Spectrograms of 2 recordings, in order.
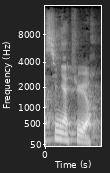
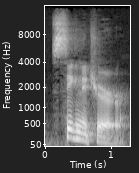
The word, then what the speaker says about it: signature: termine par la signature qui se prononce en anglais sig nature voilà faut vraiment faire attention c'est pas un sig nature non ces signatures ça change tout la première façon vous n'allez pas vous faire comprendre parce que cette prononciation n'existe pas dans la langue de shakespeare si vous dites bien signature l'aiac aucun sou si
